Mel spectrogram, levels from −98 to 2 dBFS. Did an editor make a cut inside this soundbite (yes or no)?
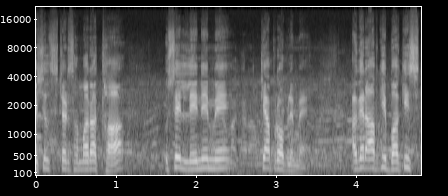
no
